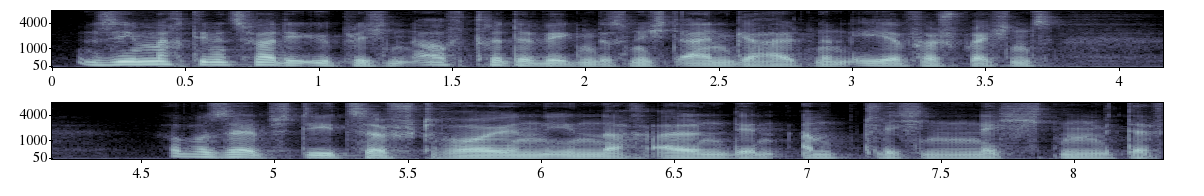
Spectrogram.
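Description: An actor as the grave, knowing narrator of a historical radio play. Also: male voice, sits low, a little mellow, natural voice.

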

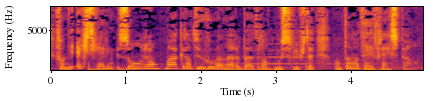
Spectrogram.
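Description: A woman's voice: mid-range voice, fairly quick, over music, lightly acted. An actress with a Flemish accent playing a suspicious, bitter woman giving gossipy testimony in a radio drama. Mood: bitter, confiding. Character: suspicious, bitter female witness sharing gossip.

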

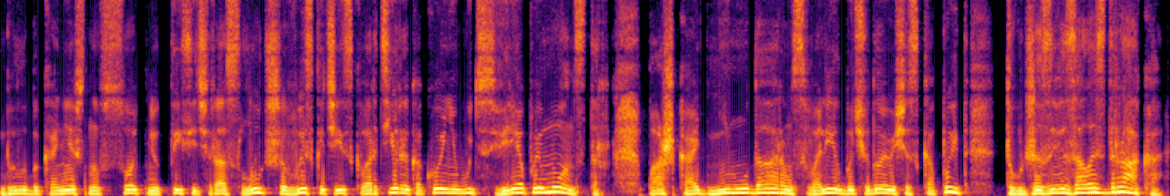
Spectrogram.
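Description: A man's voice: mid-range voice, normal speed. A man narrating a children's radio play. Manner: even, storytelling. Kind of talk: scripted storybook narration.

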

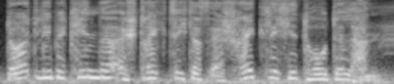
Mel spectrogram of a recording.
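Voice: medium pitch, lively intonation, slow, slight background noise. An actor playing a chatty, cheeky talking computer in a radio play, with flowery, mock-archaic, servile and theatrical speech. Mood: mock-solemn.

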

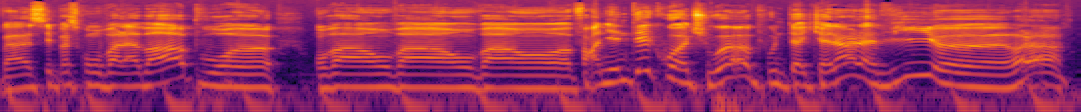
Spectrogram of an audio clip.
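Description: A radio host making a prank call, playing a cheeky, provoking stranger with hesitant fillers. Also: male voice, fairly high pitch, normal speed, a bit bright, soft background music. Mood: cheeky, mocking. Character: cheeky smug man posing as a stranger.

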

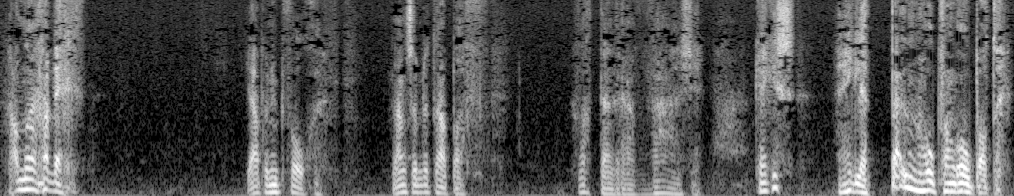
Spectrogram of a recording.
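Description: An actor playing an anxious space crewman in an old radio drama, commenting in halting exclamations. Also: on the low side, sing-song, slightly rough, full character voice. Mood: dismayed. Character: anxious crewman watching and reporting on comrades. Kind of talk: 1960s radio drama acting.

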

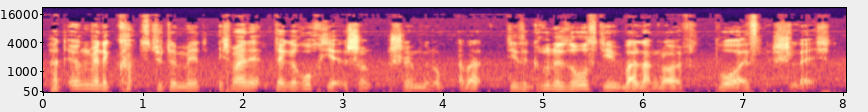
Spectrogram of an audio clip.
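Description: A man's voice: mid-range voice, animated, moderate pace, few pauses, a bit bright, natural voice. A man playing a whiny, lewd, quarrelsome hero in a fantasy parody audio drama, prone to exaggerated complaining. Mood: disgusted, exasperated. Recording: background noise.

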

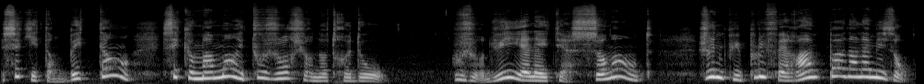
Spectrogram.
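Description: Woman reader voicing a shrill, loud, greedy woman; high and swooping. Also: big pitch swings, measured pace, slightly rough, full character voice. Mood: gloating. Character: brash, greedy woman, tipsy and gloating.

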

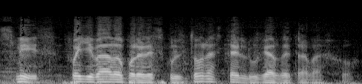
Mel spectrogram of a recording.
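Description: A man narrating a suspense radio drama in a solemn, literary, measured manner. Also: sits low, animated. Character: solemn male narrator of eerie suspense tale. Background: music.

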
